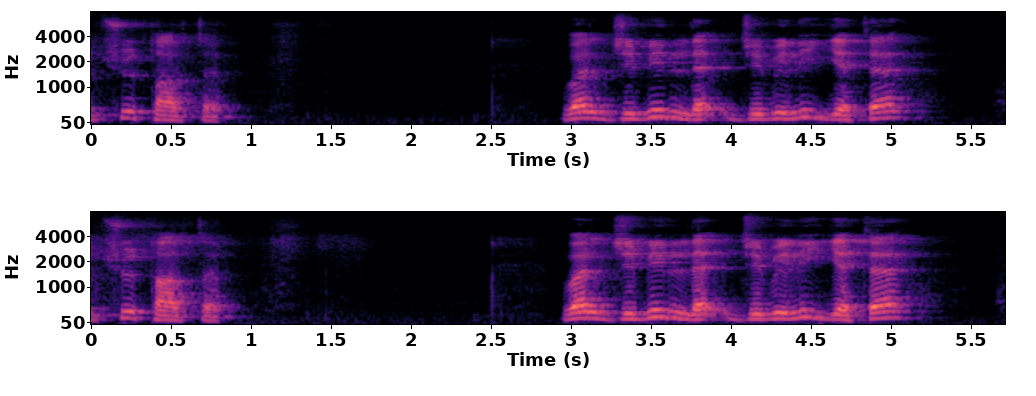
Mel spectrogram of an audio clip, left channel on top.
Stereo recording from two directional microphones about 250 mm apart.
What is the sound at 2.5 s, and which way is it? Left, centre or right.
Speech, centre.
